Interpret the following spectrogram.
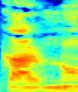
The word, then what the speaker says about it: Carnot: पास एक साइंटिस्ट थे कार्नो नहीं है याद रख लीजिएगा दोबारा बता रहा हूं आपको ये कार्नो है टी साइलेंट है तो कहता हैय कार्नो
